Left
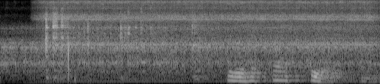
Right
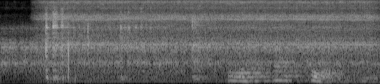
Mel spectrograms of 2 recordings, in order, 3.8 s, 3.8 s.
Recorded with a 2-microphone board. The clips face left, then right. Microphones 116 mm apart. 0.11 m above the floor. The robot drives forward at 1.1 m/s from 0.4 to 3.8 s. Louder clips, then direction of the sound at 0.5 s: Right 1 dB; 30° right (ahead or behind).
